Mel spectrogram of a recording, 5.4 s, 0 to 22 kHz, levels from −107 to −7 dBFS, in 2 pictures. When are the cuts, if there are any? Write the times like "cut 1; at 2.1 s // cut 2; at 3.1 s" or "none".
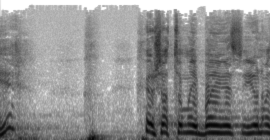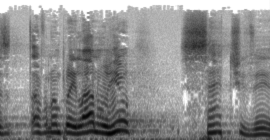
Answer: cut 1; at 2.6 s // cut 2; at 4.5 s

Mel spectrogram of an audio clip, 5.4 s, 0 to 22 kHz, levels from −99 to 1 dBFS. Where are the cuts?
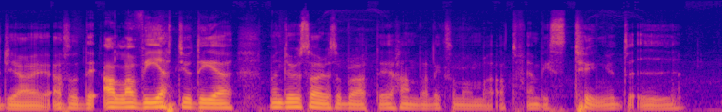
cut 1; at 3.9 s

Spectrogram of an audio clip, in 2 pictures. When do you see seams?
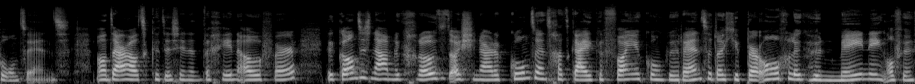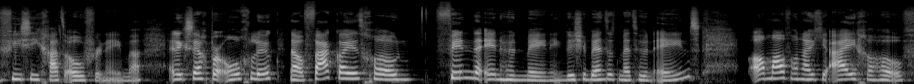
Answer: cut 1; at 11.9 s // cut 2; at 16.6 s

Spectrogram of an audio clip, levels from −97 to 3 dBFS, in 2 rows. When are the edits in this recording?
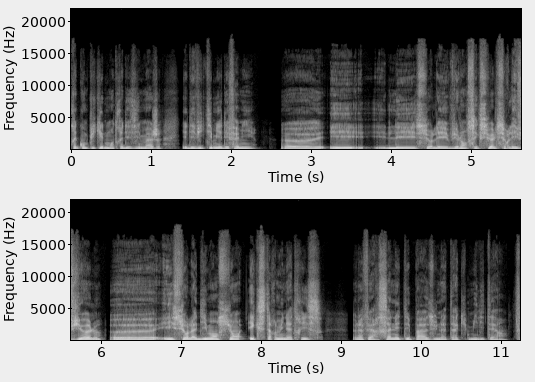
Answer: cut 1; at 2.5 s // cut 2; at 6.1 s

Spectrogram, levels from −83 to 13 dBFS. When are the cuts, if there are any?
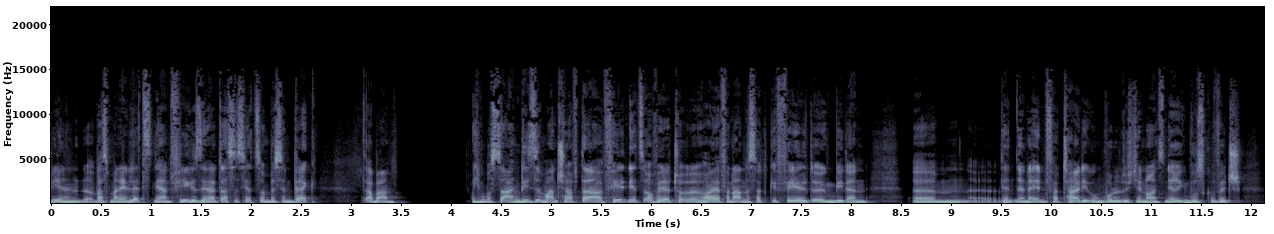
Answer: cut 1; at 3.1 s // cut 2; at 9.5 s

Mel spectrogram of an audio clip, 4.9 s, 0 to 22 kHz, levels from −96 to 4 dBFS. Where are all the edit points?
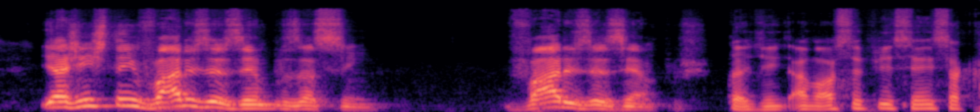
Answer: cut 1; at 3.6 s

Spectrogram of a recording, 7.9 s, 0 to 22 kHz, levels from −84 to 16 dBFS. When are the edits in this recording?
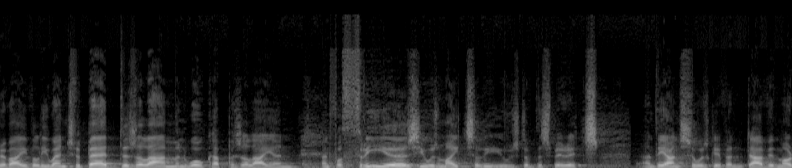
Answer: cut 1; at 6.3 s

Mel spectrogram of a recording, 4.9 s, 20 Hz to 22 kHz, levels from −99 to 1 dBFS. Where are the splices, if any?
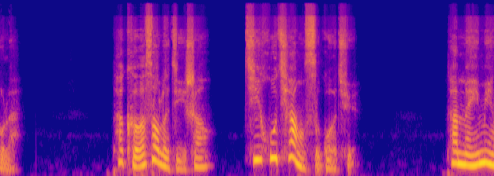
none

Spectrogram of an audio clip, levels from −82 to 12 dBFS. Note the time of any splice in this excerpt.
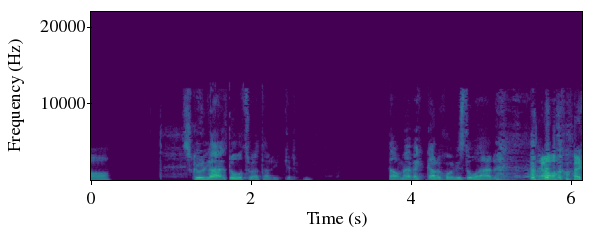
cut 1; at 1.7 s // cut 2; at 3.7 s

